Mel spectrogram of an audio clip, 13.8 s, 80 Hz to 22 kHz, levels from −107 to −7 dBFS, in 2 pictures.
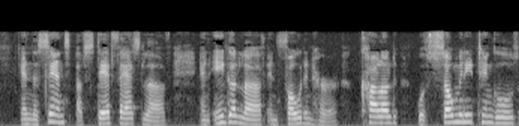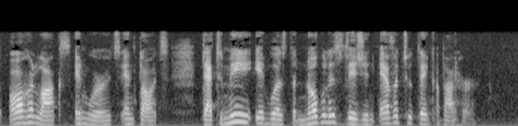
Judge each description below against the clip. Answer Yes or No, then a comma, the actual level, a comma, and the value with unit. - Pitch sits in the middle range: Yes, medium, 170 Hz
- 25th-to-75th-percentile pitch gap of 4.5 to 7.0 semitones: Yes, average, 5.1 semitones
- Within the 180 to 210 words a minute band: No, average, 155 wpm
